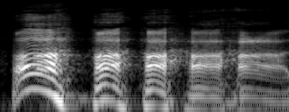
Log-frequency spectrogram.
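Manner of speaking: mock villain "ha ha ha", evenly separated; acted ghostly laugh. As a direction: laugh to frighten your captive. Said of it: "And he laughs".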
